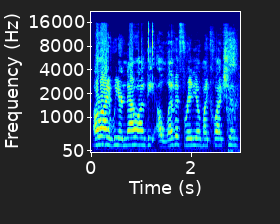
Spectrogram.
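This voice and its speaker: Young male hobby reviewer, slightly high voice, chatty and giggly, some background noise. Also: flat delivery, fast, fairly bright tone. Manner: giggly, easily breaks into laughter. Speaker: video host, hobby radio collector. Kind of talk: casual review with friends on a call.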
